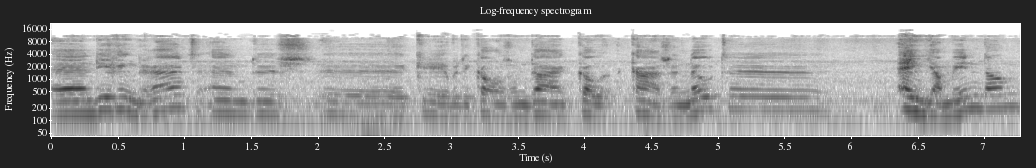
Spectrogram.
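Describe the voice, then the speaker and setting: A man at a very slow pace, fairly high in pitch with very wide pitch swings, amid noticeable background noise. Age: 50s. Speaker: shopkeeper. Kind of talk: interview. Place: shop.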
